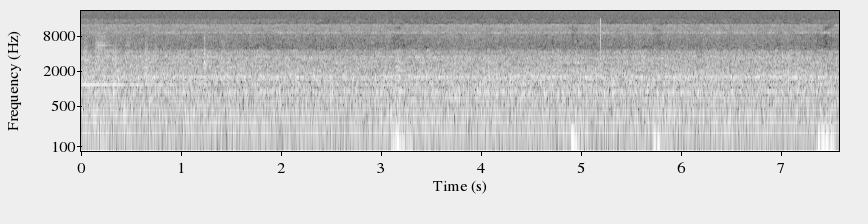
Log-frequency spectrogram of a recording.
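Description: Steady tyre and road noise of a car cruising on a concrete highway, broken by four short low thumps.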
